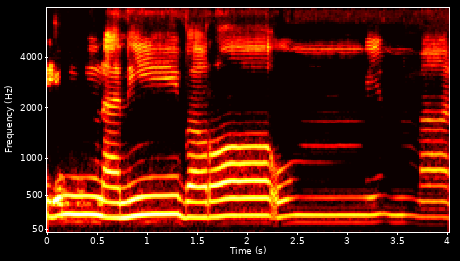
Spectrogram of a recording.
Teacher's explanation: Bara'um yang pertama karena tanwin bertemu mim. Idgham bi gunnah ya, masuk dengan dengung.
